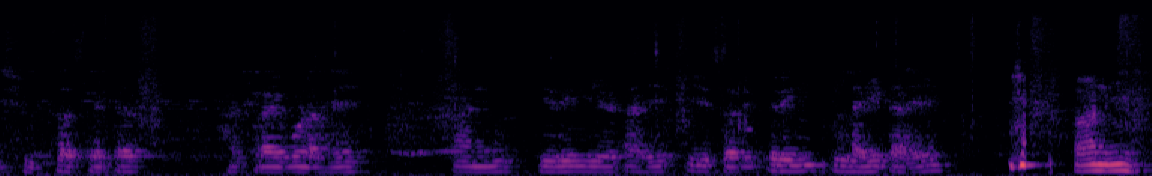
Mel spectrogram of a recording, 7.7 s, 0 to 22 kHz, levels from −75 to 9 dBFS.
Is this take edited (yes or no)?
no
